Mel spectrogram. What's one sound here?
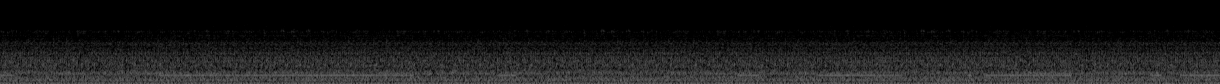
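A hydraulic crane whines steadily as it moves a log.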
